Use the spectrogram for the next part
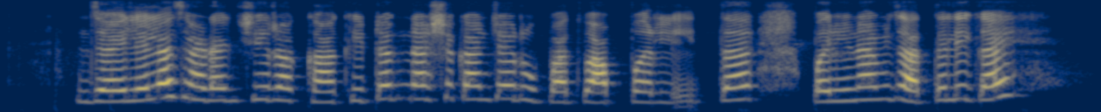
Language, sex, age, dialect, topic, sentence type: Marathi, female, 31-35, Southern Konkan, agriculture, question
